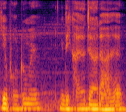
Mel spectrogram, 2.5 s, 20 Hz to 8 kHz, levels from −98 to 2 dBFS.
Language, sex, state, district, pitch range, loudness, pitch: Hindi, male, Chhattisgarh, Raipur, 105-125 Hz, -17 LUFS, 115 Hz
